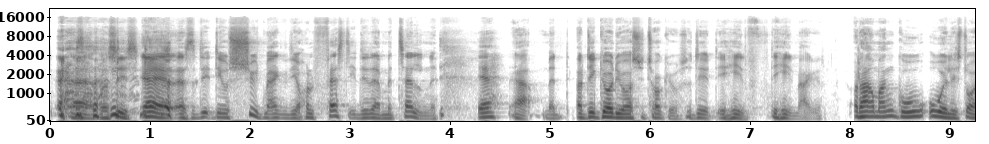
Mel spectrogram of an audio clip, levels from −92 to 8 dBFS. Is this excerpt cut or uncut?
cut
